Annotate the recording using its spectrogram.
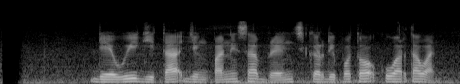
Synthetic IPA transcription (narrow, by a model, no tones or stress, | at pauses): dɛwid͡ʒit̪a̰ʔd͡ʒɨŋpanɛsabɾɛnt͡ʃkɨrdipɔt̪ɔkuwart̪awa̰n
